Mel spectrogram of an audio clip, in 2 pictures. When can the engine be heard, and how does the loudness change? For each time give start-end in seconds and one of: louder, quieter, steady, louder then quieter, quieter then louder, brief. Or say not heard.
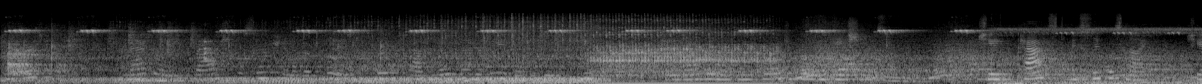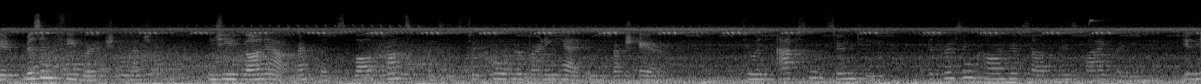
0.0-23.9 quieter.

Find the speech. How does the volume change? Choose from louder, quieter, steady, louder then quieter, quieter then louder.
louder then quieter.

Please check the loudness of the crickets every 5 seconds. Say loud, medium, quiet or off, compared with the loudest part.
loud, loud, medium, medium, medium.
